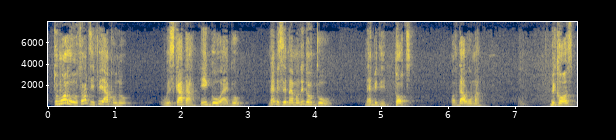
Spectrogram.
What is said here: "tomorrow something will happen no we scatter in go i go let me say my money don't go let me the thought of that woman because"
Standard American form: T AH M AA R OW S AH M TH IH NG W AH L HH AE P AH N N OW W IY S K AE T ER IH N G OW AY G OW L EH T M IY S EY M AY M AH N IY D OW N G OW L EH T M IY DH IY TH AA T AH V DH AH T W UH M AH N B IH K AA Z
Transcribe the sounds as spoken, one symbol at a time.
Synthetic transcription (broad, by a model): T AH M AA R OW S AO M T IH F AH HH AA P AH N N OW W IY S K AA T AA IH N G OW AY G OW N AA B IY S EY M AY M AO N IY D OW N G OW N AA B IY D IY T AA T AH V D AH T W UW M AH N B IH K AA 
